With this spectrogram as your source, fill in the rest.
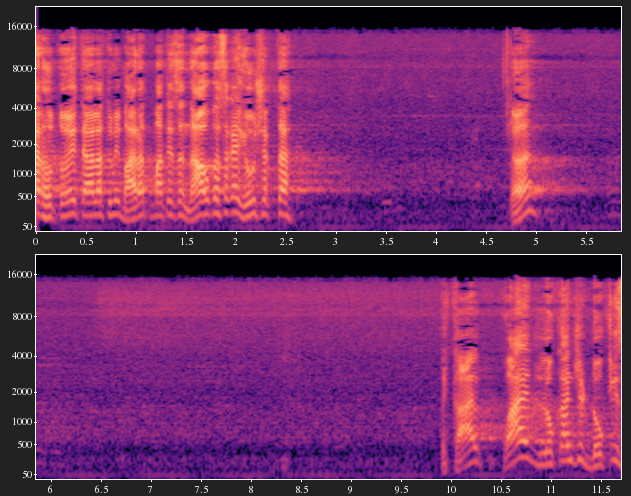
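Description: A man speaks forcefully into a microphone, with long pauses between phrases.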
